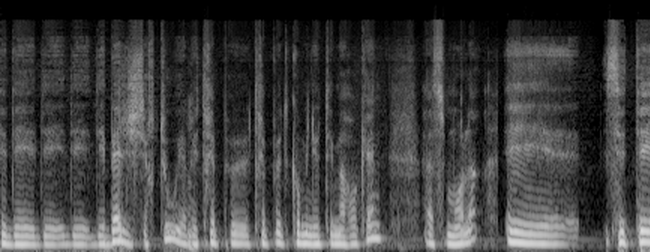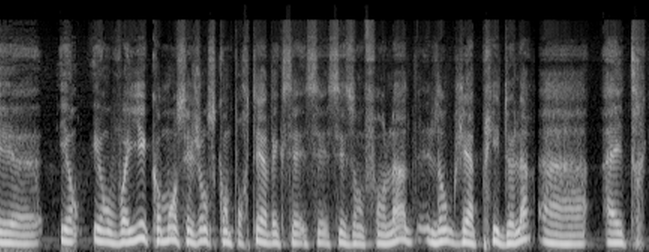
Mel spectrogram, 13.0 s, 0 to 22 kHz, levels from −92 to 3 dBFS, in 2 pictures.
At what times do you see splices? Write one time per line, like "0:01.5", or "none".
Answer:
0:05.0
0:11.8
